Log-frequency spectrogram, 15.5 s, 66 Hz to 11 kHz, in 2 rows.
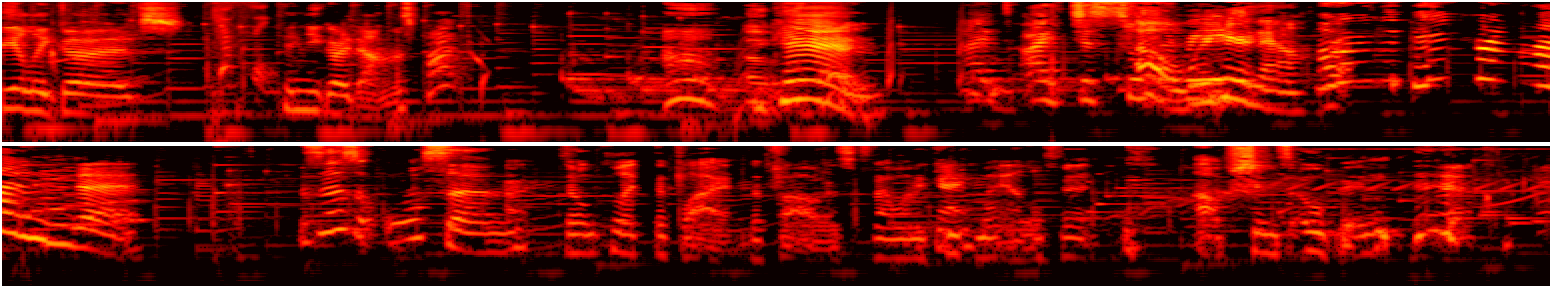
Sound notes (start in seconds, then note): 4.2 gasps; 5.5 cartoonish voices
